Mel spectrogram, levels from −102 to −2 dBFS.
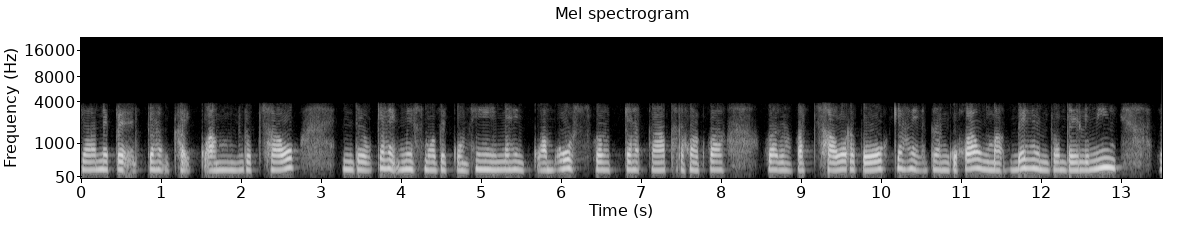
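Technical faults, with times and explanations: Throughout: G.729 codec. The audio was carried at 8 kbit/s by a coder that sends only a vocal tract filter, a pitch predictor and a few pulses per 10 ms frame, so the decoder rebuilds an approximation rather than the original waveform. The line band runs from about 200 Hz to 3.6 kHz, which leaves the speech thin and muffled, and the coarse pulse excitation gives it a plainly audible rough, slightly synthetic edge.
0.52–0.69 s and 11.48–11.59 s: VoIP packet loss concealed by the speech codec. Right after "ya ni", about 120 ms of audio went missing, which fits six lost 20 ms packets. Near 11.5 s, about 40 ms went missing, which fits two. In both gaps the decoder repeated its last pitch and filter at falling gain, so the sound smears into a fading buzzy tone or coloured noise. Because each frame is predicted from the one before, the voice stays weak for a moment after the audio resumes.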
